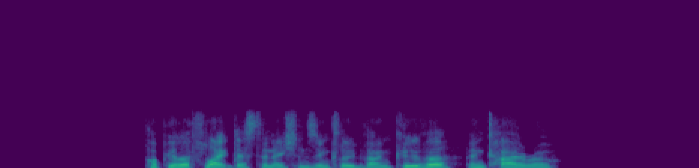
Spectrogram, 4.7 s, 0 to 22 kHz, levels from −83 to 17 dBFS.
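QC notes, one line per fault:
Throughout, AMR wideband (HD Voice) codec: the speech comes across rough and raspy with heavy coding damage, consistent with a rate around 6.6 kbit/s. The pulse-driven vocal tract model runs short of bits for fine detail. Above 6.4 kHz there is only shaped noise, and nothing at all past 7.4 kHz.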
